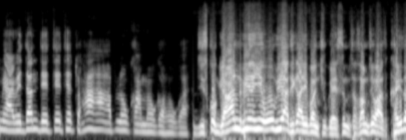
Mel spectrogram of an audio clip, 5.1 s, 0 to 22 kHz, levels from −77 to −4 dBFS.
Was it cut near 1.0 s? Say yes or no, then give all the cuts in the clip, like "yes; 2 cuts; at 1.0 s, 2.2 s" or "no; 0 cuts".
no; 1 cut; at 2.5 s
